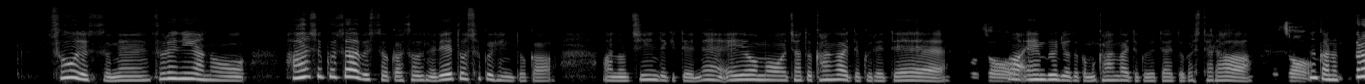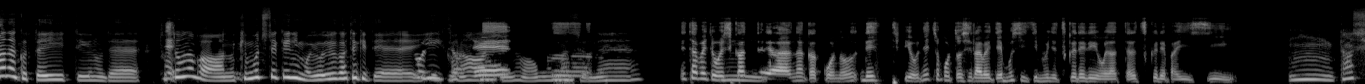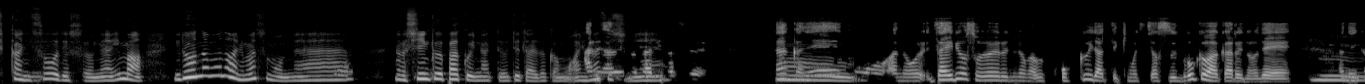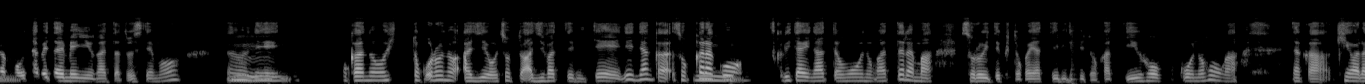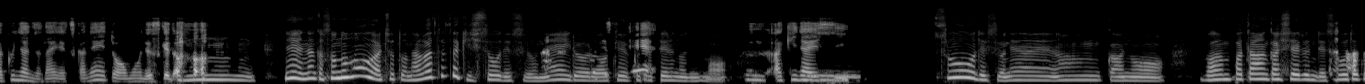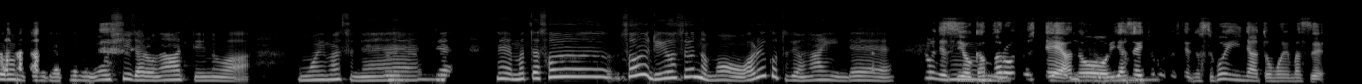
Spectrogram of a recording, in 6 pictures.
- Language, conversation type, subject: Japanese, advice, 食事計画を続けられないのはなぜですか？
- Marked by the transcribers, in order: other background noise; laughing while speaking: "思うんですけど"; laugh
